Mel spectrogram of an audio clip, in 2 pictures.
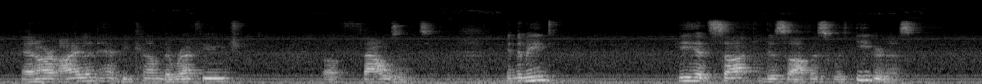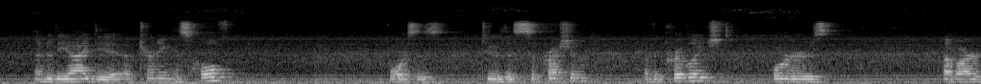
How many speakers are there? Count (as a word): one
